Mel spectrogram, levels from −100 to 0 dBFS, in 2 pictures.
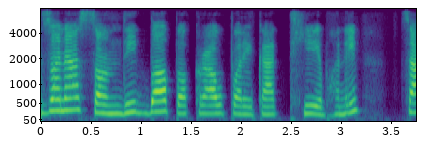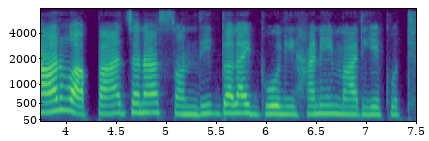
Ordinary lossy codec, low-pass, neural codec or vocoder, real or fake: none; 7.2 kHz; codec, 16 kHz, 1.1 kbps, Voila-Tokenizer; fake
